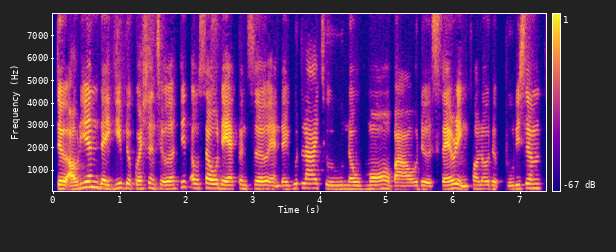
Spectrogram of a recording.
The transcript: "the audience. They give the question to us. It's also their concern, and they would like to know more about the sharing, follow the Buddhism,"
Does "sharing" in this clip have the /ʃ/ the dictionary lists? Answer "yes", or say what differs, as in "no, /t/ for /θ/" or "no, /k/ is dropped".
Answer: no, /s/ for /ʃ/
